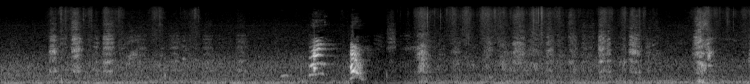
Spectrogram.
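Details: American Eskimo Dog Kayu, three and a half years old, and German Shepherd puppy Cooper, three months old, at play as Kayu runs circles around the pup; two sharp harmonic yelps in close succession amid steady rhythmic panting bursts.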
